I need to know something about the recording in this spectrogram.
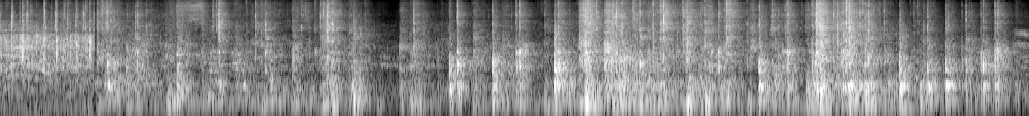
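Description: Plastic cups clack rapidly as they are stacked on a table.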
